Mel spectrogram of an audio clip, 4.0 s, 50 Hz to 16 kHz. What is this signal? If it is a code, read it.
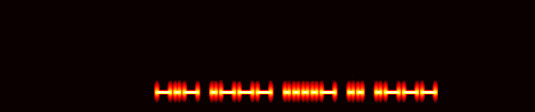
Morse code, heard as a keyed tone, about 36 wpm, 700 Hz. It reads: KJ4IJ
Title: USA Call Signs - 5 Characters - 4x Character Spacing - 35wpm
